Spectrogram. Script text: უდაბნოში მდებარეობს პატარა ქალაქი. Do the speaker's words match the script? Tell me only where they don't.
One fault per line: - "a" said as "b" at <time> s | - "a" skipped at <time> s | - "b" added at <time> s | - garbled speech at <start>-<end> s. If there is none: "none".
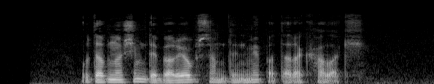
- "რამდენიმე" added at 2.1 s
